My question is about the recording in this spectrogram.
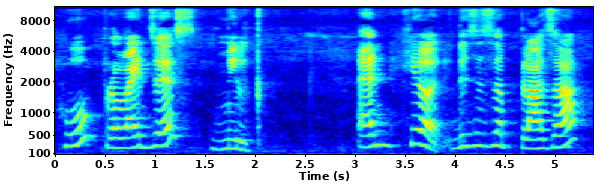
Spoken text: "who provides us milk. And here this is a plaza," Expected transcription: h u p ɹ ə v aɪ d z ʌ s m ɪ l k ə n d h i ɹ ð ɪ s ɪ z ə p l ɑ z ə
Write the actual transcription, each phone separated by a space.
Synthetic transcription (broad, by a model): h u p ɹ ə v aɪ d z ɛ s m ɪ l k ə n d h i ɹ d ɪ s ɪ z ə p l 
